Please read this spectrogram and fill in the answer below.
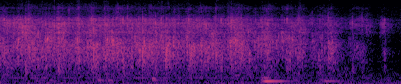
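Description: Audience applauding: a steady patter of many hands clapping that dies away near the end.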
